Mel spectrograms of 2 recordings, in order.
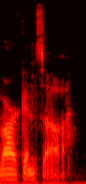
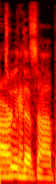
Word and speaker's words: Arkansas: No, 30% of Arkansas. – 30, just that silent S.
